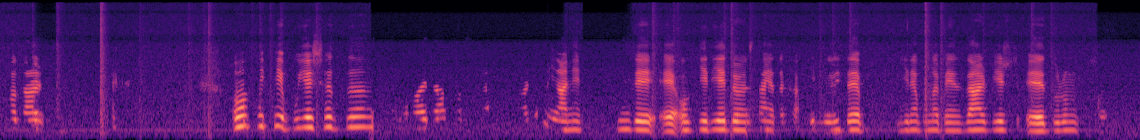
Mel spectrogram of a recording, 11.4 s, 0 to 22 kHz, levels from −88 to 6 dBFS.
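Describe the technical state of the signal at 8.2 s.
At 8.2 s the speech signal is intact, with no audible fault at that point.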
